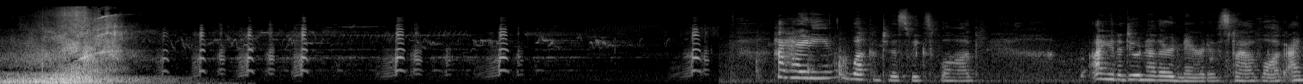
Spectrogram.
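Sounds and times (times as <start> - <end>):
loud whoosh: 0.0 - 2.2
short honking bird calls: 3.8 - 5.4, 6.8 - 7.2.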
